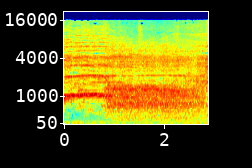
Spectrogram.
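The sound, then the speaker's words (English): A crowd cheering sound effect: a short steady tone opens, then a loud, continuous wash of cheering and shouting voices that holds steady for a couple of seconds with no talk over it. “Very disappointing crowd.”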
